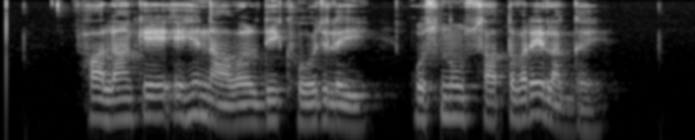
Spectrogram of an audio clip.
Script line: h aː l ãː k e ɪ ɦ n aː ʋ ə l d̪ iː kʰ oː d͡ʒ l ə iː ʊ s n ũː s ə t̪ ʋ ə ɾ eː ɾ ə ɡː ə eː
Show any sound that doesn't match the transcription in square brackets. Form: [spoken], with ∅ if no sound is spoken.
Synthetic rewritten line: h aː l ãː k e ɪ ɦ n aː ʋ ə l d̪ iː kʰ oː d͡ʒ l ə iː ʊ s n ũː s ə t̪ ʋ ə ɾ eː [l] ə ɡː ə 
